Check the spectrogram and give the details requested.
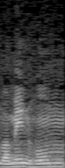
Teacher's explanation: من پہ غنہ نہیں کریں گے کیونکہ ہم میں ہا ہے، ہا حروف حلقی میں سے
